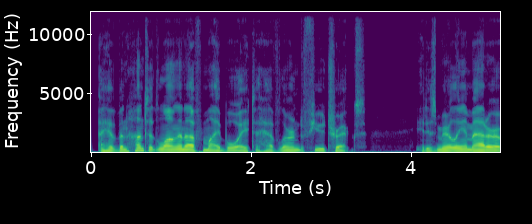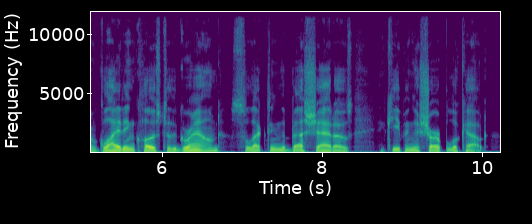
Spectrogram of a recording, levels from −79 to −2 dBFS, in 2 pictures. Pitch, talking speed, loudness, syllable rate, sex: 115 Hz, 200 wpm, -18 LUFS, 5.3 syllables/s, male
